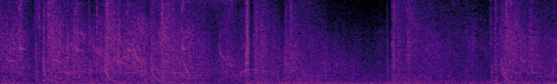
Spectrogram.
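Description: Sniper rifle shots and surrounding battlefield gunfire in Star Wars Battlefront crack over a steady combat din, with several sharp reports standing out through the few seconds.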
